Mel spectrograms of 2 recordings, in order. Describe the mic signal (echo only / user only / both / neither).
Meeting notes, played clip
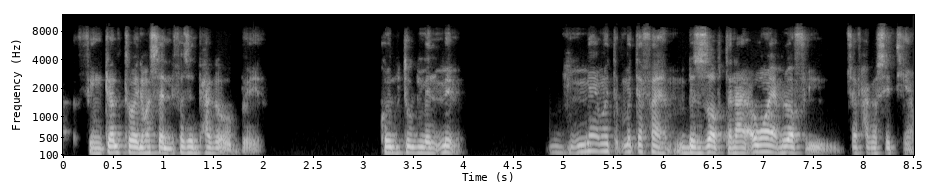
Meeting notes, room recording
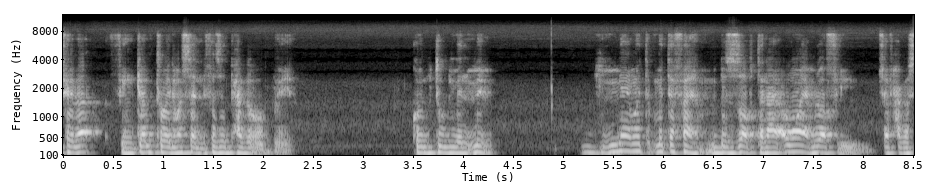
echo only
